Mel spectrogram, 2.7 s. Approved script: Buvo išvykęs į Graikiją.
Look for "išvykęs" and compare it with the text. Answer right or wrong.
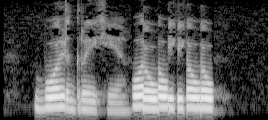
wrong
